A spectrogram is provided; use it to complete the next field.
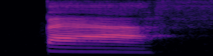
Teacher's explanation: th together makes the soft th sound the unvoiced sound · you're gonna push that air out from your mouth just like with the f you should feel some breath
